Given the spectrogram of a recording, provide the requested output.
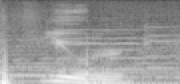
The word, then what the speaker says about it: fuel: Combustible, ¿no?, que se dice fuel en inglés y se pronuncia fuel, ¿eh? Pues de una UE sacamos una IU, ¿no?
